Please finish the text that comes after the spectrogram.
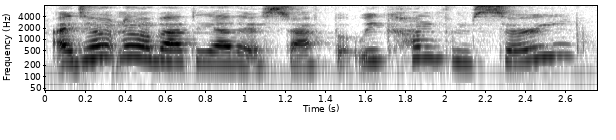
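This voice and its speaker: Lady doing a nervous young guy, stammery, kinda high and flustered. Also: expressive, a little fast, darkish tone. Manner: tentative, stammering. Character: timid, awkward young man, nervous.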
